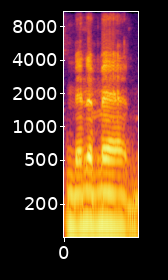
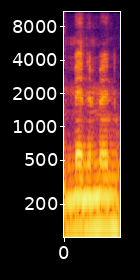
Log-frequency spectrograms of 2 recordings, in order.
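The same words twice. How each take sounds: First: The name does not rhyme with cinnamon. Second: The name rhymes with cinnamon. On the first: This is the name's official pronunciation. "it's actually pronounced Miniman" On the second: This is the pronunciation the owner prefers. "because it just sounds like cinnamon"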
